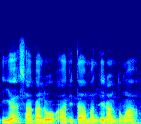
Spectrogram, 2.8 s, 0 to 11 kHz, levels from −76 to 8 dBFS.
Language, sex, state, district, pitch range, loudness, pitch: Garo, male, Meghalaya, West Garo Hills, 100-125 Hz, -18 LUFS, 110 Hz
